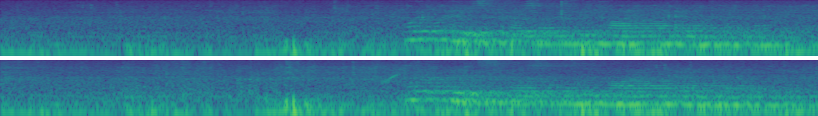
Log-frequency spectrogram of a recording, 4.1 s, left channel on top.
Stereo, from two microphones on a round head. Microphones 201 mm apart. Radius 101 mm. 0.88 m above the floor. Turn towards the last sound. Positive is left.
turn(degrees=55)  # may be behind; listen again after turning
